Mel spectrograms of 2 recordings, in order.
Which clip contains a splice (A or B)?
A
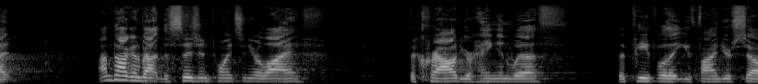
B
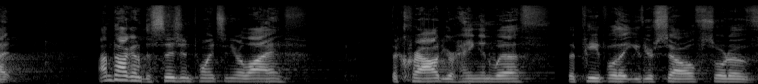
B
